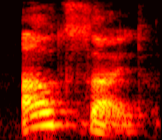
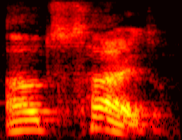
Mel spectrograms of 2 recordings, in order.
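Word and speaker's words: outside: 行きます 782 番アウトサイドまたはアウトサイドどちらでもいいですね先ほどのインサイドと同様ですこちらのアウトサイドで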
